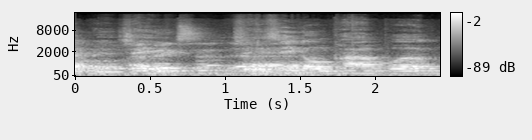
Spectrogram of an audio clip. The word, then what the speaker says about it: 7AE: His name is Jay, but it's spelled with a 7, so 7AE.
